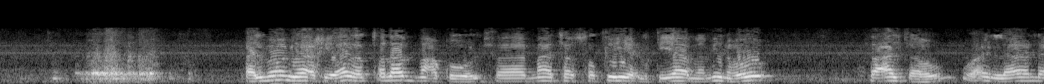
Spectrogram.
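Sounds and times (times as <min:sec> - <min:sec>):
speech: 0:00.5 - 0:01.5, 0:02.5 - 0:07.8, 0:08.7 - 0:10.4
wooden chair scraping across the floor: 0:00.7 - 0:02.0.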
